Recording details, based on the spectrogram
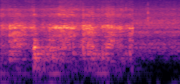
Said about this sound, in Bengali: এবার গুলিয়ে রাখা মশলাটা দিয়ে দেব, দিয়ে কিছুক্ষণ কষাবো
